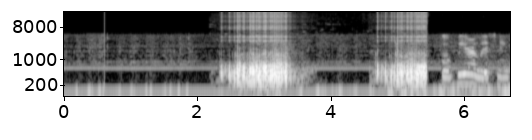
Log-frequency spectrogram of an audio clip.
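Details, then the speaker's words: Teaching example of rales (crackles): two noisy breaths with a bubbly, gurgling, crackling texture over a steady hum, caused by fluid or mucus in the air passages. "rails are a bubbly or noisy sound caused by fluid in by fluid or mucus in the air passages it sounds like gurgling literally when you listen to the person's lungs"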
